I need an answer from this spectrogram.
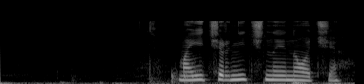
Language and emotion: Russian, neutral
